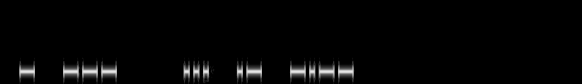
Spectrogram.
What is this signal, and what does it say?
Morse code, heard as a keyed tone, about 25 wpm, spaced as for 18 wpm, 600 Hz. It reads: TO SAY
